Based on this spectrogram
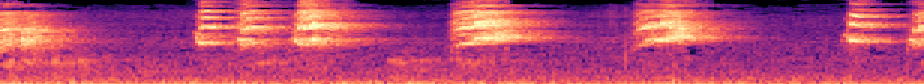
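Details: Long-tailed shrike song meant to lure and train mute shrikes: high, rasping chattered notes in quick groups of two or three, about every half second, clear over faint background.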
